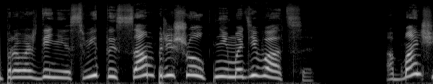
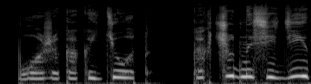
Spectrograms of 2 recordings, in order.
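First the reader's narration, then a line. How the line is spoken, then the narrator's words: Whispering. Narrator (Russian): шептали в свите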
